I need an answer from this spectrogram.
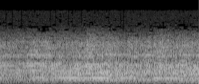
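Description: A steady engine drone from an airplane climbing steeply ahead of a storm. A low hum sits under a dense roar that holds at an even level throughout, with no voices.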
